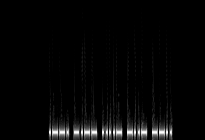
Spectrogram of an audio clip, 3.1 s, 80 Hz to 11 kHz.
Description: Morse code, heard as a keyed tone, about 41 wpm, 700 Hz. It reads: PY4XZ
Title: DXCC-100 Call Signs - 5 Characters - 45wpm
